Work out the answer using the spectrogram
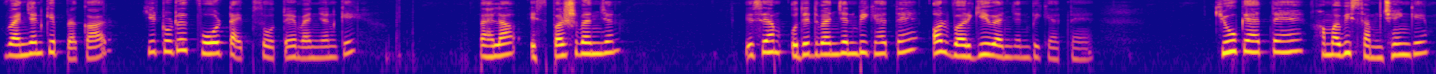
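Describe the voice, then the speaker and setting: A woman's voice: on the high side, unhurried, long pauses, dark tone, no echo. A woman teacher giving an exam-prep lesson, asking questions and then answering them herself. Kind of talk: exam-prep lesson, Hindi mixed with English words.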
